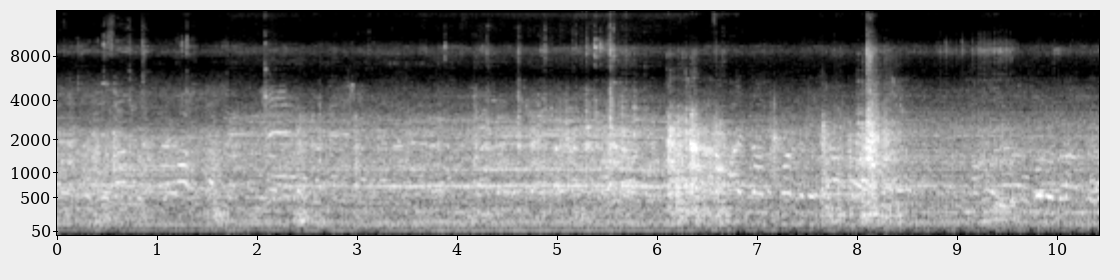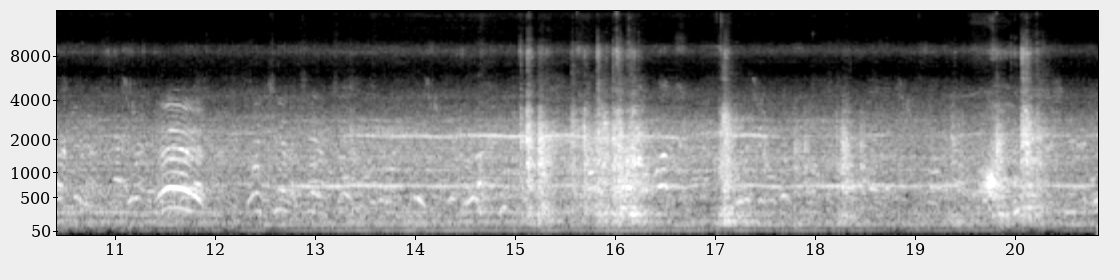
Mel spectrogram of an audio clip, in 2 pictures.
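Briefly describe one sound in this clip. An excavator engine rumbles and whines steadily.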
